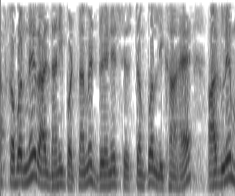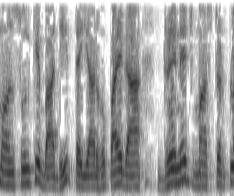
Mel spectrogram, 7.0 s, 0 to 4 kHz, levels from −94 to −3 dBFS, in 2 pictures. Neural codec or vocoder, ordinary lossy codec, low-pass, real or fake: none; none; 3.6 kHz; real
